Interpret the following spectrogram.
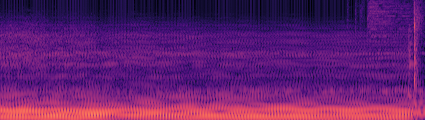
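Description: Alternative rock: distorted electric guitar through effects holding a sustained chord, with no drum hits; a high hiss rises near the end.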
